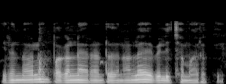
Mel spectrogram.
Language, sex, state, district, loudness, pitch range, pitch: Tamil, male, Tamil Nadu, Nilgiris, -17 LUFS, 95-105 Hz, 100 Hz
